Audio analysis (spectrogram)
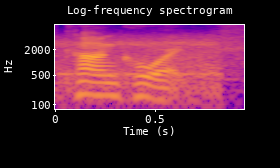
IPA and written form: ˈkɒŋkɔrd (Concorde)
